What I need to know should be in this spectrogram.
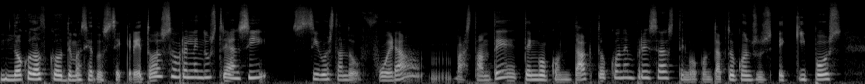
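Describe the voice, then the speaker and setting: On a very clean recording with a silent background, a woman speaks at a fairly high pitch with very wide pitch swings. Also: moderate pace, dry, close sound with no echo. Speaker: vlogger and university student. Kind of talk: casual vlog to camera. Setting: home recording setup.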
